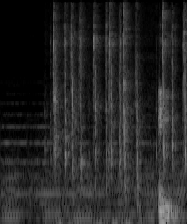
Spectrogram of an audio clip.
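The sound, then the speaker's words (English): Typing on a computer keyboard during a tabletop game session: a quiet, rapid, uneven patter of key clicks with one slightly louder burst of strokes near the end, and no talk. “You're doing a lot of typing, boy.”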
